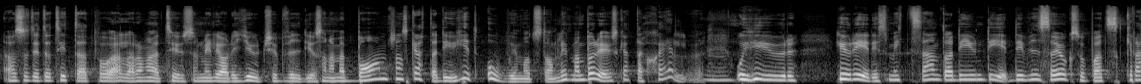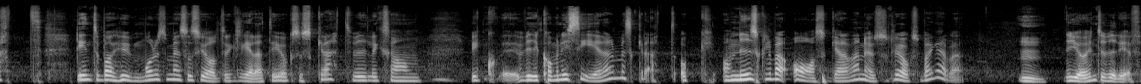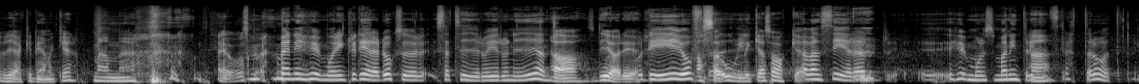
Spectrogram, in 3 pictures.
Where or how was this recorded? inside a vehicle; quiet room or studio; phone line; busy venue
busy venue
